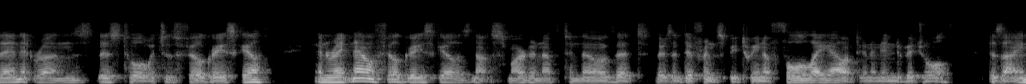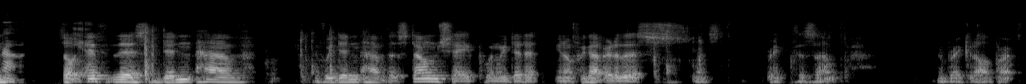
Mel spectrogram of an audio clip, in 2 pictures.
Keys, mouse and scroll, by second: 2.5 click, 3.0-3.6 scroll down 1, 9.4 click, 11.6 Delete, 13.3 ctrl+z, 13.5 ctrl+z, 15.9 click, 16.8 ctrl+z, 18.5 click.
